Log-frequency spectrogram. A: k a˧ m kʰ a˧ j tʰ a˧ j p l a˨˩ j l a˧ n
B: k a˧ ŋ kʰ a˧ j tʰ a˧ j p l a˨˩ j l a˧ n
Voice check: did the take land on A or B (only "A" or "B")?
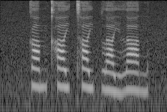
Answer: A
